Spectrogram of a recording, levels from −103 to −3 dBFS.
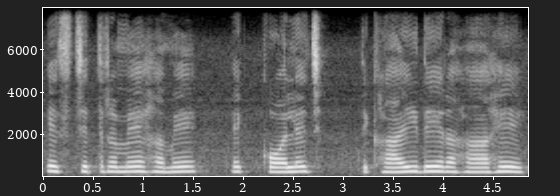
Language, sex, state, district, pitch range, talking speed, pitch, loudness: Hindi, female, Madhya Pradesh, Bhopal, 215-230 Hz, 125 wpm, 225 Hz, -15 LUFS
